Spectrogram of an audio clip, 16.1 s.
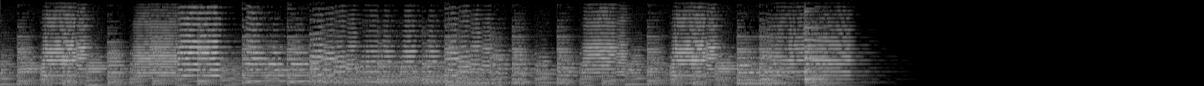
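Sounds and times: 
trumpet playing: 0.5s - 12.1s.

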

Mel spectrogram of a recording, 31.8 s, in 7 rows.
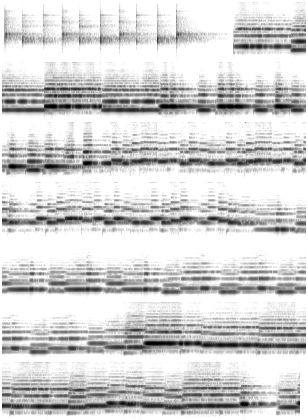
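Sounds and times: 
flute duet: 3.5s - 31.8s.

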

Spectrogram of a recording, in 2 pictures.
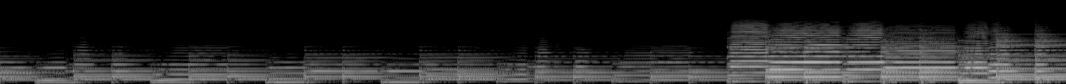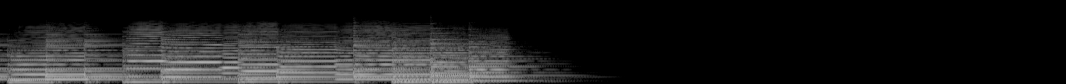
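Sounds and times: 
trombone playing a waltz: 0.0s - 16.3s.

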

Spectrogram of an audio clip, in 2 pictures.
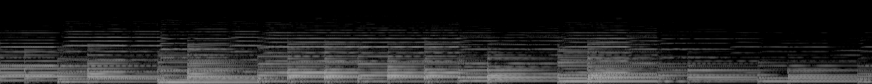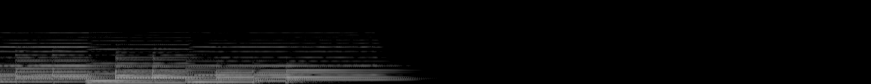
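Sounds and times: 
violin playing a waltz: 0.0s - 12.7s.

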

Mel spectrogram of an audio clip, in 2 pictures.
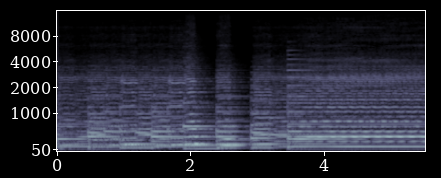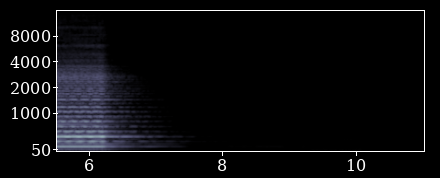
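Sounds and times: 
cello playing a bourree: 0.0s - 6.7s.

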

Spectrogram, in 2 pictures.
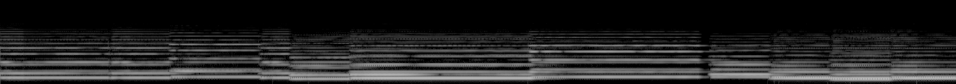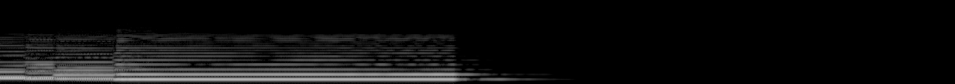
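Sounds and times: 
alto saxophone duet: 0.0s - 14.9s.

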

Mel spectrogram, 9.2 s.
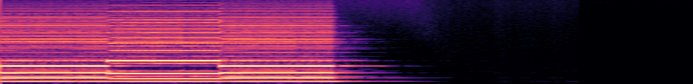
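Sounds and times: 
recorder quartet playing: 0.0s - 5.2s.

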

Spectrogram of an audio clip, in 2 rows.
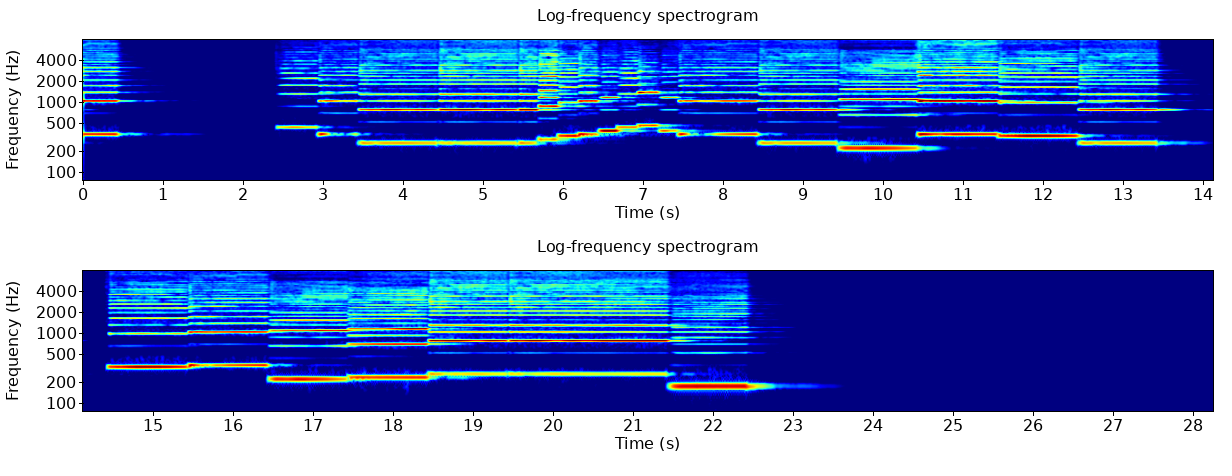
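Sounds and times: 
clarinet duet: 0.0s - 1.0s, 2.4s - 23.3s.

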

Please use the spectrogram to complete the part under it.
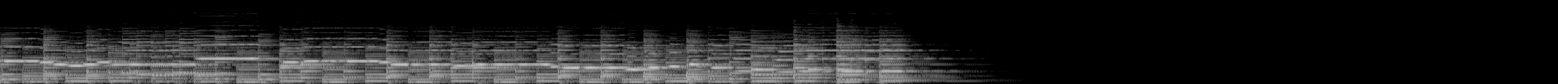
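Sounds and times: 
flute playing a bulgar: 0.0s - 9.9s.

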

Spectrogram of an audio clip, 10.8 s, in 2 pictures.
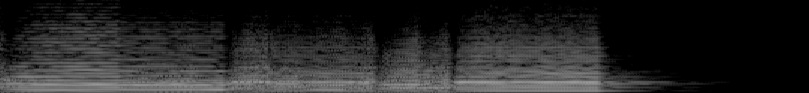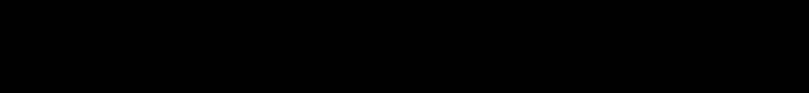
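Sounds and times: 
trombone duet: 0.0s - 4.3s.

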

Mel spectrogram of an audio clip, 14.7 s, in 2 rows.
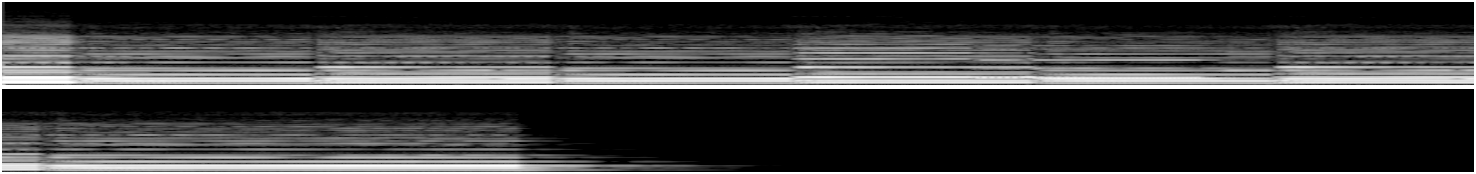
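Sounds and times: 
funeral march played by alto sax quartet: 0.0s - 10.2s.

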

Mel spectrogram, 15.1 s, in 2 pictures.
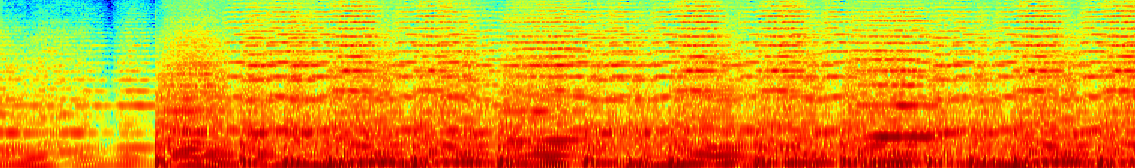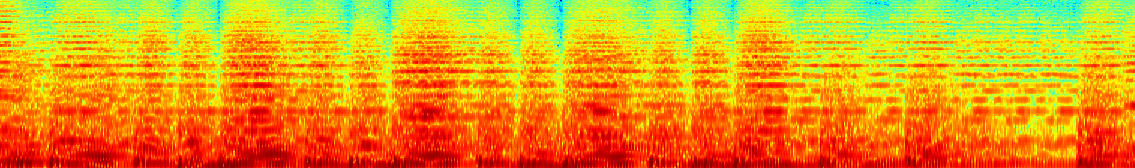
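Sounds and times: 
flute playing: 0.0s - 15.1s.

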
